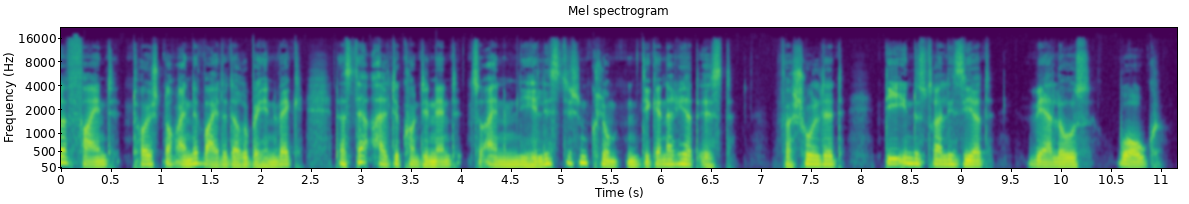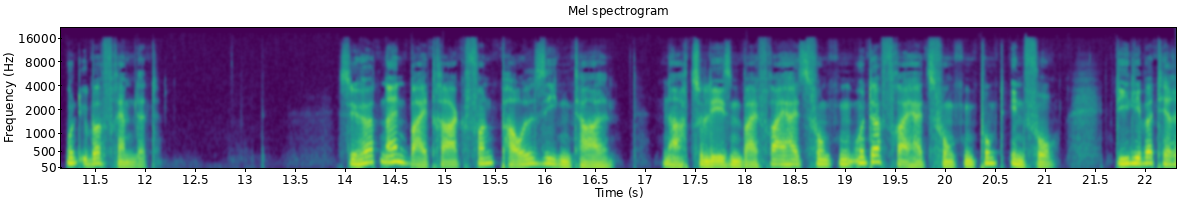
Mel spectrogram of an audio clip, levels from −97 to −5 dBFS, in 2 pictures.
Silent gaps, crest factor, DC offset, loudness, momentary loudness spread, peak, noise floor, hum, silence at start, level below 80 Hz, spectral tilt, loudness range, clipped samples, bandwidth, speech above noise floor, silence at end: none; 16 dB; under 0.1%; -17 LUFS; 7 LU; -2 dBFS; -69 dBFS; none; 0 s; -44 dBFS; -5.5 dB/octave; 3 LU; under 0.1%; 16.5 kHz; 53 dB; 0 s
